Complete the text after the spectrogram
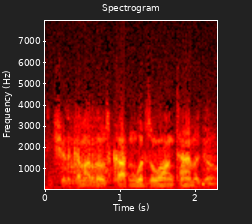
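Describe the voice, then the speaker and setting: Deep-voiced, stern western lawman. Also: fairly even intonation, rapid-fire, pushed and bright. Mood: watchful, measured. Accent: American. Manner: terse, commanding, plainspoken. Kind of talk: 1950s radio western acting. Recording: noisy, crackly old radio recording.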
